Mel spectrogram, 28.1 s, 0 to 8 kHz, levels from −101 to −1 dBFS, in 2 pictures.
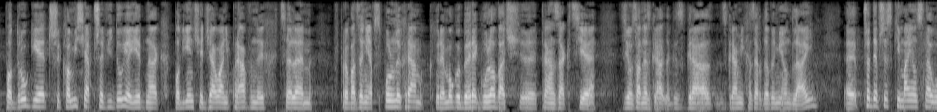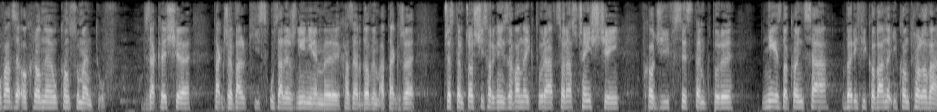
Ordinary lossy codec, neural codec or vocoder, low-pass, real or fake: none; vocoder, 44.1 kHz, 80 mel bands, Vocos; 7.2 kHz; fake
